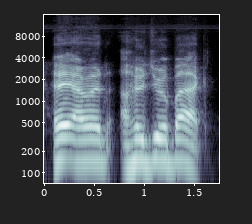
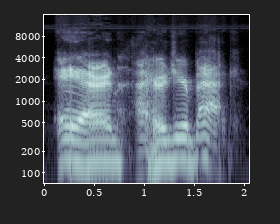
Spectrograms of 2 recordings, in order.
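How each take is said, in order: First: It is read without the cartoonish character voice. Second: It is read in a cartoonish character voice. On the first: The speaker calls it wrong. "oh shit, I got it backwards" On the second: The speaker calls it right. "with a Sonichu type voice"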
